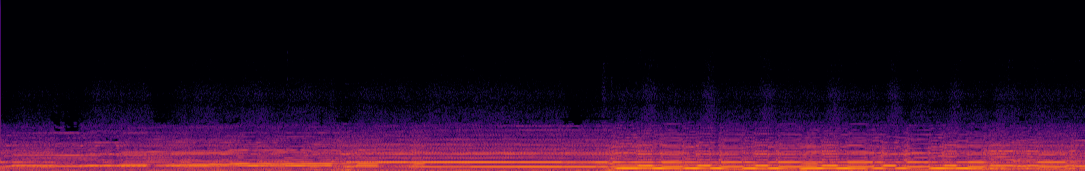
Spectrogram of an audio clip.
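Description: A live rock band playing an instrumental song intro on electric guitars and bass. Held, ringing guitar notes come first, then about six seconds in a louder repeating picked guitar figure comes in.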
